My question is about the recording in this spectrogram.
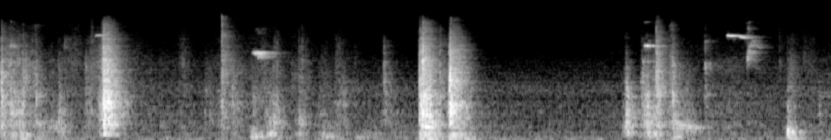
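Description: Interior door with a round knob being handled: the knob rattling and the door opening and shutting, heard as a string of sharp clicks and knocks with a few brief squeaks. Two loud knocks about three seconds in are the loudest, followed near the end by a cluster of smaller bumps.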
